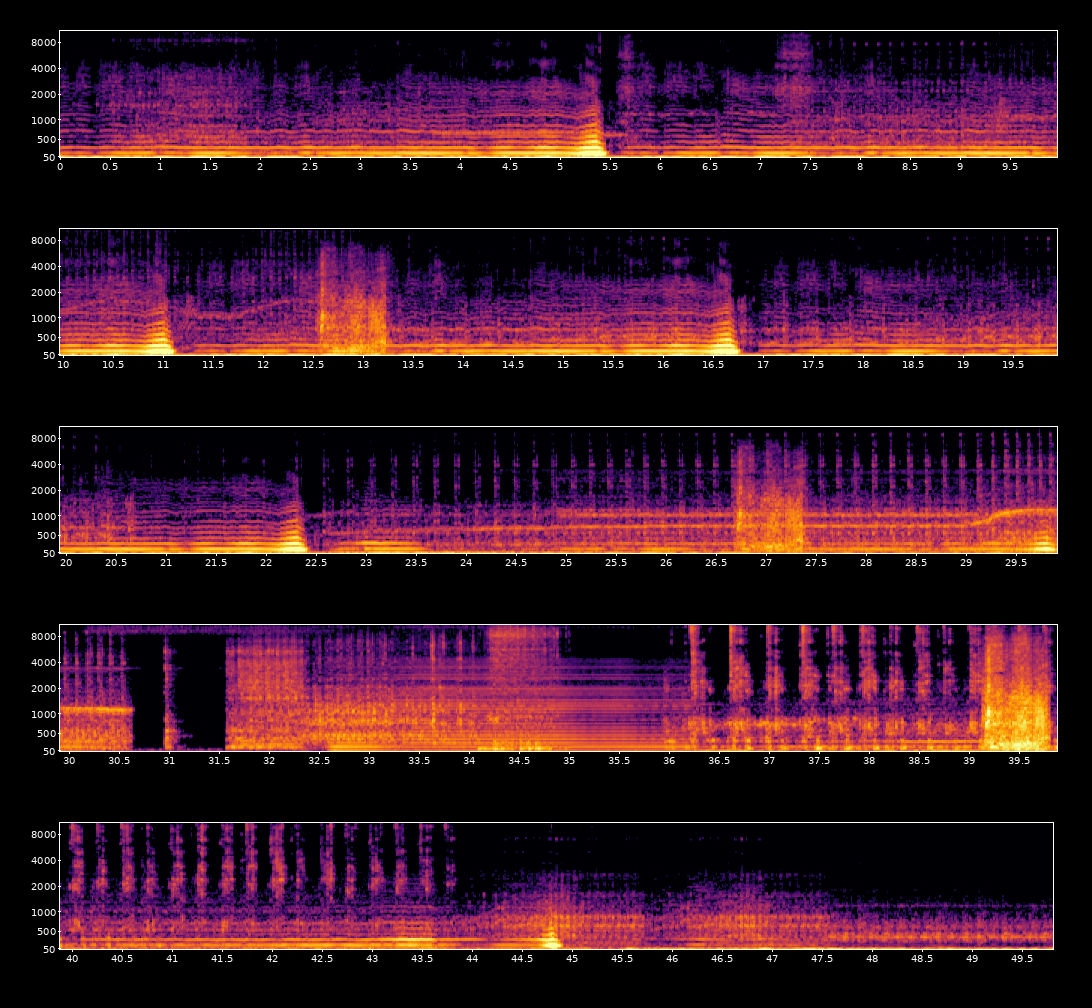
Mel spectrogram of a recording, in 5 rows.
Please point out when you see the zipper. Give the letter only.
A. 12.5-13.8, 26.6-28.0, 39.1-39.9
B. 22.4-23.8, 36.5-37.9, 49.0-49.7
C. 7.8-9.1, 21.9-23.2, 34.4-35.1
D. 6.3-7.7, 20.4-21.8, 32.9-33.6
A.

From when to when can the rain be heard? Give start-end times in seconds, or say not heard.
not heard.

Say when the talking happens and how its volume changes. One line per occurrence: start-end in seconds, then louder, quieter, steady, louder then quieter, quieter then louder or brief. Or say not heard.
not heard.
